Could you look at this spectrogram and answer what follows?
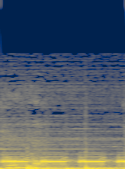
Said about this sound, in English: As soon as it opened, he grabbed the papers and envelopes that were inside, and suddenly, a loud alarm began to sound.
